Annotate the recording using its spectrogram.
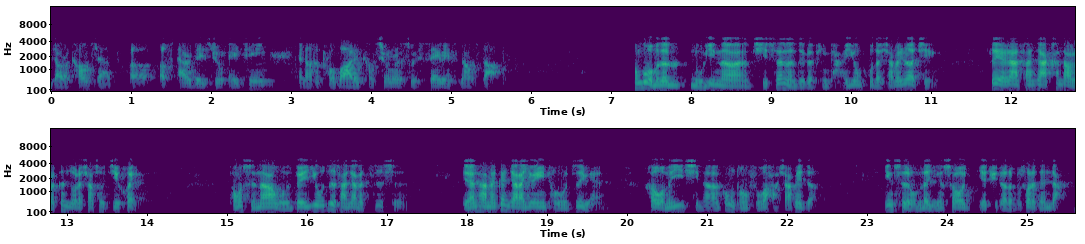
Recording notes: Earnings Conference Call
